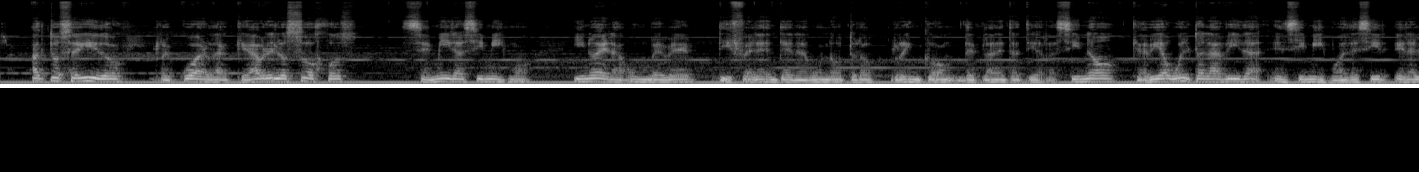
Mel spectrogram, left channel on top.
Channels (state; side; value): silent; right; digital silence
